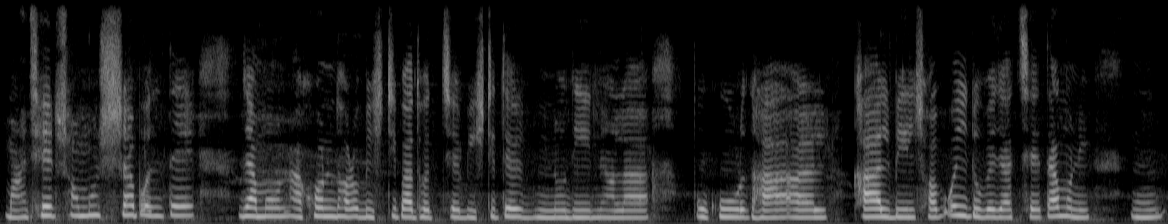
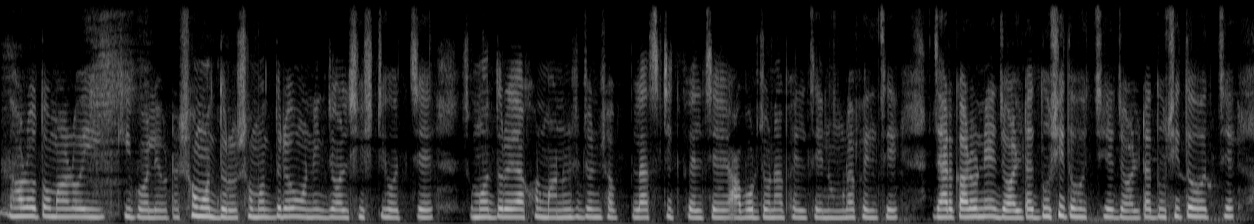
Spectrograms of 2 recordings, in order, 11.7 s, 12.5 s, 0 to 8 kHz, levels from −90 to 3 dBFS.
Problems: constant background noise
